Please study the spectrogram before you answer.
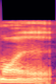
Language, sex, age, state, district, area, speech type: Assamese, male, 18-30, Assam, Barpeta, rural, spontaneous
